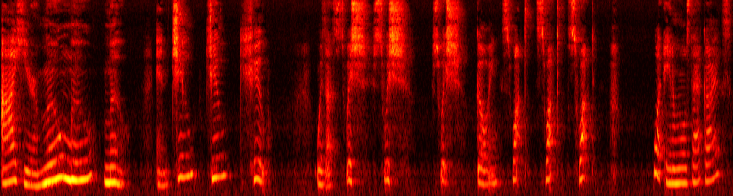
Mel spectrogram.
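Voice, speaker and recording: Reading a picture book aloud to young kids, this teacher and storytime host uses a warm, expressive, high voice. She goes slowly and deliberately in a sing-song way, exaggerating her expression and often pausing to ask questions.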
